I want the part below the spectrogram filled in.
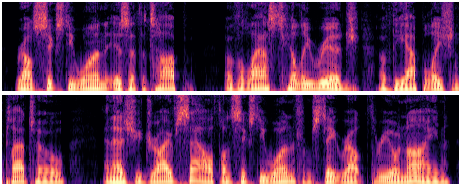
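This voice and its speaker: A man, reading local history aloud as a podcast co-host, steady and plain with small slips. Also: medium pitch, no echo, studio quality.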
